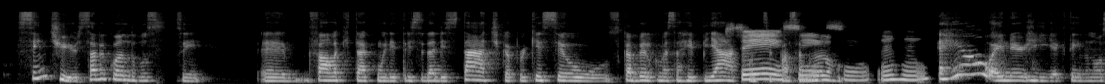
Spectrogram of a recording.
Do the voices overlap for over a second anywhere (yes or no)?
yes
